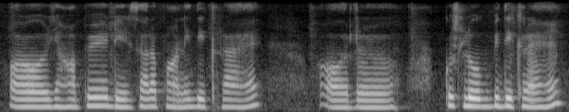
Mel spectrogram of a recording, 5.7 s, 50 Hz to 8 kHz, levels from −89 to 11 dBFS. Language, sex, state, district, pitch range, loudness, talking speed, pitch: Hindi, female, Jharkhand, Jamtara, 190-220 Hz, -18 LUFS, 170 wpm, 200 Hz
